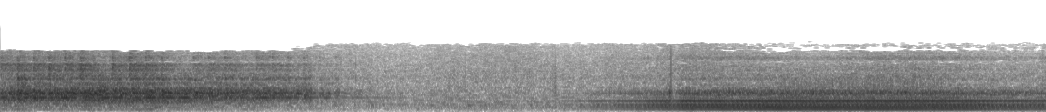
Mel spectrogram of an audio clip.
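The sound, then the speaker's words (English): A car drives along with a steady engine hum that dips and softens midway, then swells back to a fuller, lower drone for the rest of the stretch. “Believe killer Red Beaver and pal Ricketts are driving toward Kansas City.”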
